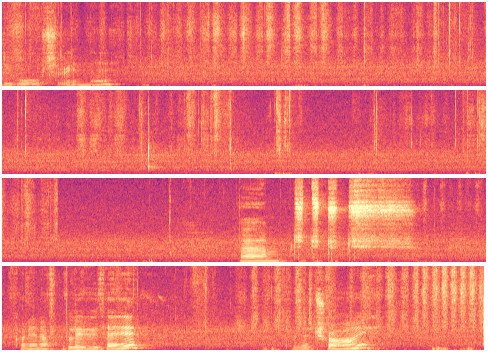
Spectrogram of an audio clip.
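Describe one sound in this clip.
A small brush strokes softly across paper.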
